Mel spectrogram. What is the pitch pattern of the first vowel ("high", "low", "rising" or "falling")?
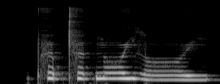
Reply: high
